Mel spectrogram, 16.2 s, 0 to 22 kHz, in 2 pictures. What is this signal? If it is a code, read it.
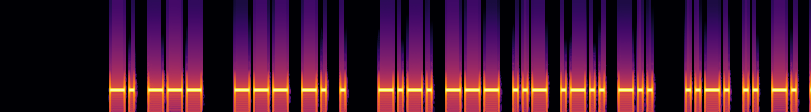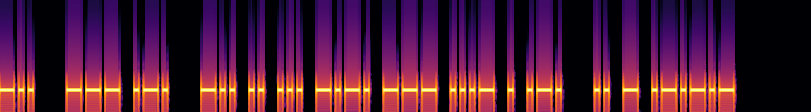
Morse code, heard as a keyed tone, about 25 wpm, 700 Hz. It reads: NO ONE COULD FIND OR DISCOVER IT.
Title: Sentences from Top 1100 Words 25wpm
